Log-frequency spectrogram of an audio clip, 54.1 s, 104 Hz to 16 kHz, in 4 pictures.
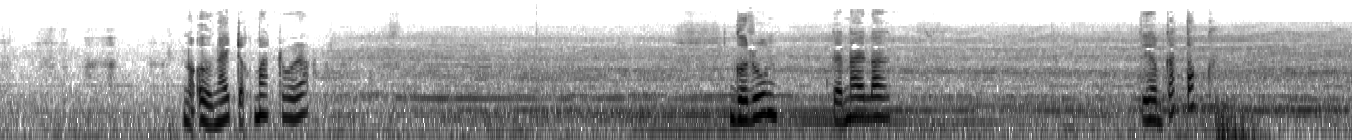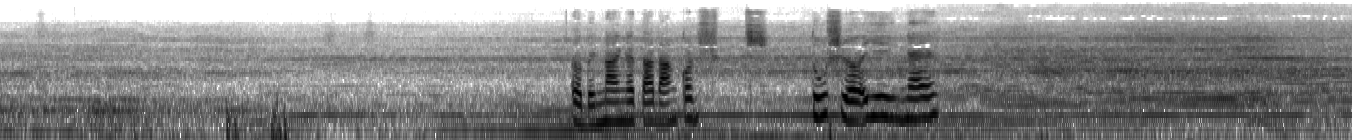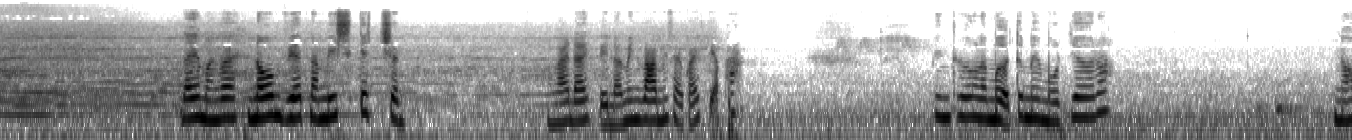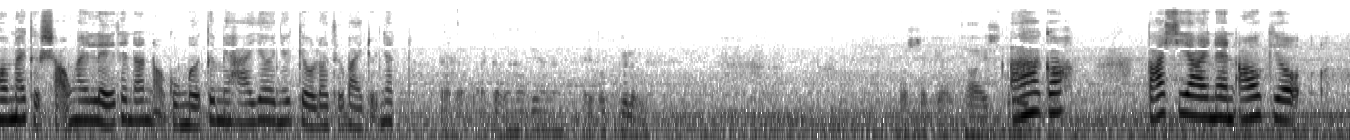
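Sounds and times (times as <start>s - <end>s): steady mechanical hum: 0.0s - 54.0s
street noise: 0.0s - 54.0s.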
